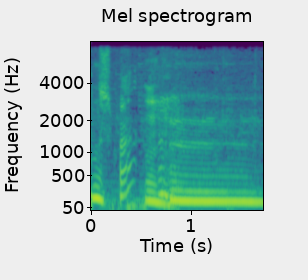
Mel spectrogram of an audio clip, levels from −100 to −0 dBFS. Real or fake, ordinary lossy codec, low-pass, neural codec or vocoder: real; none; 7.2 kHz; none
